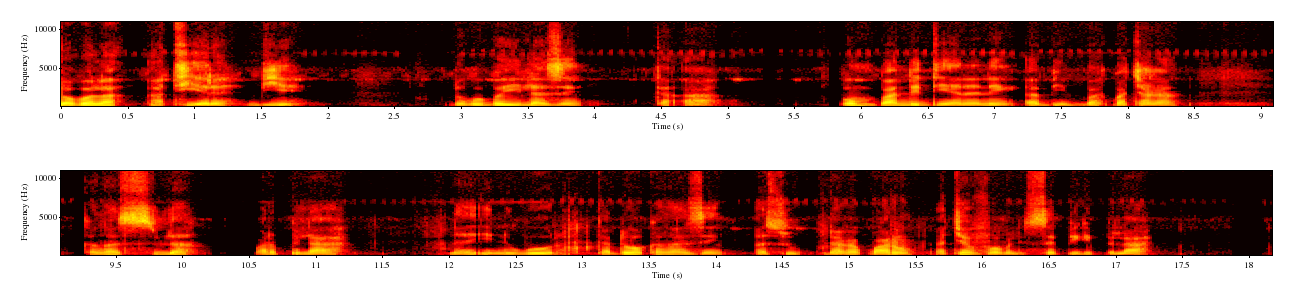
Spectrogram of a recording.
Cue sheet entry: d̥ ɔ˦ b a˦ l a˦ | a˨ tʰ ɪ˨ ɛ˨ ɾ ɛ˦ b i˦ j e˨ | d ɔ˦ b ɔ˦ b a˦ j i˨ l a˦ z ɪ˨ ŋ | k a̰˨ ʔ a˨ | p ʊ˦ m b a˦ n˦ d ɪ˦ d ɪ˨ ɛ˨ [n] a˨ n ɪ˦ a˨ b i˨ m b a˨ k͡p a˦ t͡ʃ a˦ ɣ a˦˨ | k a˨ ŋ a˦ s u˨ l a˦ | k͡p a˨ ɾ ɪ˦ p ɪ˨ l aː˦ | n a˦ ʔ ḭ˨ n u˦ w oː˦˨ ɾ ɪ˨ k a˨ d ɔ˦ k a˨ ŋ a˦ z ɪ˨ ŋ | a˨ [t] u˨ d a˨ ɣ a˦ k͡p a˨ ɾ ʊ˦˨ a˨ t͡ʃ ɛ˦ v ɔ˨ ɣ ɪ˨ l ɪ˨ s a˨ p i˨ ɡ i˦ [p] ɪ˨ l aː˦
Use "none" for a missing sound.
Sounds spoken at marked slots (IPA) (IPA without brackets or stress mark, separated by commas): n, s, p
